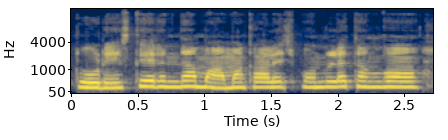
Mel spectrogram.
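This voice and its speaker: A woman voicing a young male uncle, a college student, who gently coaxes his niece. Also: medium pitch, level tone, moderate pace, muffled recording, natural voice. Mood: coaxing. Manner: soothing, coaxing, repeats "okay?".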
